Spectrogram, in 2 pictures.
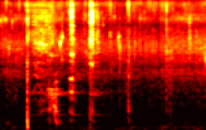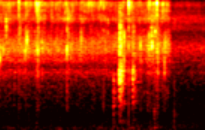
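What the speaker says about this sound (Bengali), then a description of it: "রসুনটাকে একটু হালকা হালকা করে ভাজা করে দিচ্ছি।" Garlic fries with dried chillies and whole cumin in a pan: a steady soft sizzle broken by sharp scraping and clinking stir strokes, close and with no voices.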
